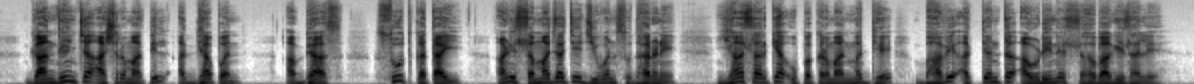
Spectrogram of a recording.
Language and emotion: Marathi, neutral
